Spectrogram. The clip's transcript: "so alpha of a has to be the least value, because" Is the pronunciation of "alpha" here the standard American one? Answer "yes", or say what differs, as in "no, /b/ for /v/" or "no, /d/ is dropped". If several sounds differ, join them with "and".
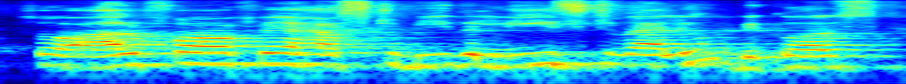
yes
